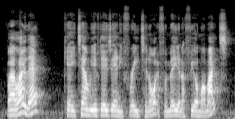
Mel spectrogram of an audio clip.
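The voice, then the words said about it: Thick put-on Australian accent. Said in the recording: “His thick Australian accent”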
